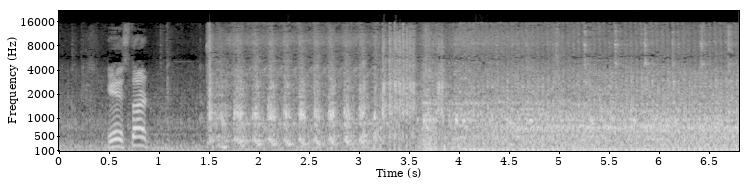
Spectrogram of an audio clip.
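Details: Semi-electronic engine with a hard-start problem; the starter grinds through about a dozen slow turns over two seconds before the engine catches and settles into idle. Hard starting.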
